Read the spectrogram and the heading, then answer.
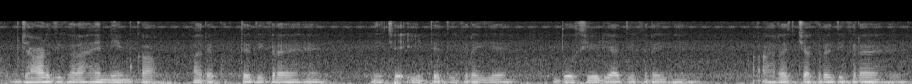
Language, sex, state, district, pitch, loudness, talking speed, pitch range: Hindi, male, Bihar, Purnia, 105 Hz, -18 LUFS, 170 wpm, 100-110 Hz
